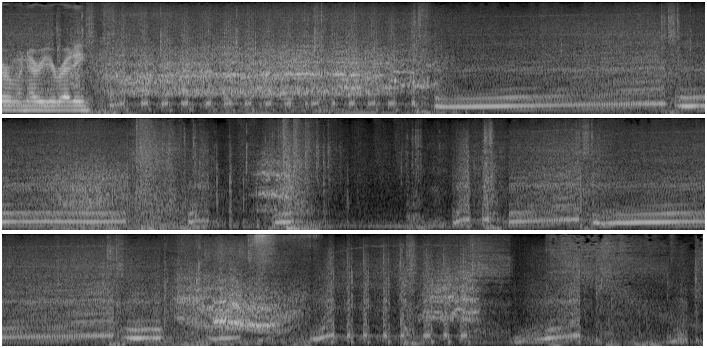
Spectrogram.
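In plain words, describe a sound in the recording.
Tyres screech as a car drifts around bends.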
